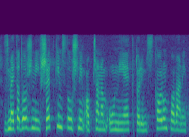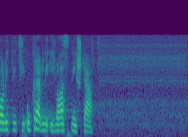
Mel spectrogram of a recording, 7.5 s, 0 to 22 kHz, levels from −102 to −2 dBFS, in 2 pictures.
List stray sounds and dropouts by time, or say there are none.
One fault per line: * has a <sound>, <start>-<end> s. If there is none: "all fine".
all fine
